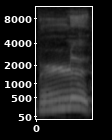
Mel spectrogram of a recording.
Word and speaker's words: bleu: end of a word Le feu The fire Bleu Blue EU is pronounced [ø] if followed by a silent consonant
